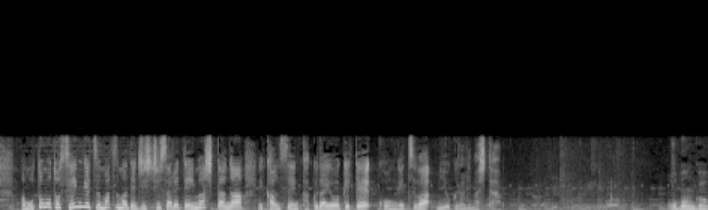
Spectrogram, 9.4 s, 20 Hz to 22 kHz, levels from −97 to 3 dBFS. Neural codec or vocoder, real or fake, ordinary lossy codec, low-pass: none; real; none; none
